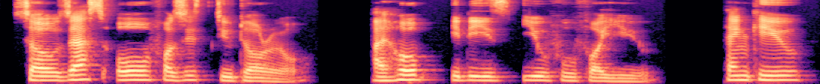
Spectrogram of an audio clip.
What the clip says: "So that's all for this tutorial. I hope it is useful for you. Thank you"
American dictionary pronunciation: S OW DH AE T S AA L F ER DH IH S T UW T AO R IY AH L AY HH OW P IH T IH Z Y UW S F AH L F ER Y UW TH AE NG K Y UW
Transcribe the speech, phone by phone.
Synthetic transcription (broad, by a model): S OW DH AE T S AA L F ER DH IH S T UW T AO R IY AH L AY HH OW P IH T IH Z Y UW F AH L F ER Y UW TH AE NG K Y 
